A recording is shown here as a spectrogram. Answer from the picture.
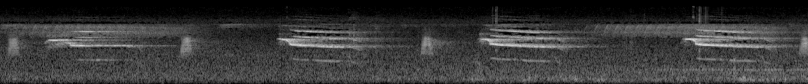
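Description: A bird calling loudly, four falling whistled calls about two seconds apart, with short sharp notes between them, over a steady high-pitched hiss.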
